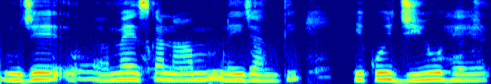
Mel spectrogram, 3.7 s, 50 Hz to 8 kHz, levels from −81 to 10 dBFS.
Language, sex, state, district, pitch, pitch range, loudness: Hindi, female, Uttar Pradesh, Lucknow, 225 Hz, 210-230 Hz, -19 LUFS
